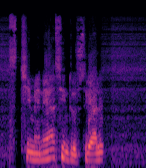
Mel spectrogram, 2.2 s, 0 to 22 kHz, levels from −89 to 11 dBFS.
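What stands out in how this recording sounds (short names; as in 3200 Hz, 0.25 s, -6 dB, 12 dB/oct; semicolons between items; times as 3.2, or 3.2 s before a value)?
tremolo saw down 1.2 Hz, depth 55%; a shimmering, thickened sound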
